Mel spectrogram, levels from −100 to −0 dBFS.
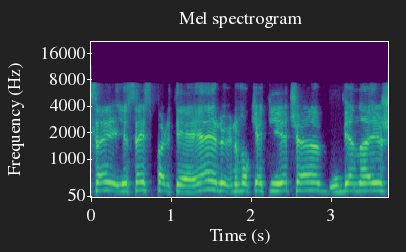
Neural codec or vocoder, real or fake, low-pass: none; real; 7.2 kHz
